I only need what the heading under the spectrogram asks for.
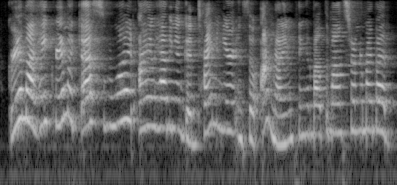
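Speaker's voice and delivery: put-on high, gleeful kid calling out; happy little girl calling grandma from her room; excited calling child. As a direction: call out to grandma full of glee.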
